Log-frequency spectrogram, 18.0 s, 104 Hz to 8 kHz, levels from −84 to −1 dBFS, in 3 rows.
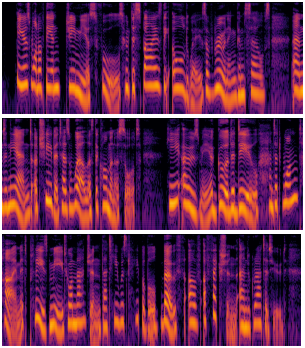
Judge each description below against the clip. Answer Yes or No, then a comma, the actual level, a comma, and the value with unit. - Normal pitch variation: Yes, average, 4.7 semitones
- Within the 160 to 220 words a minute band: Yes, average, 170 wpm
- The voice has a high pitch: Yes, very high, 250 Hz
